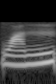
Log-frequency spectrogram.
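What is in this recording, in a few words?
"wan5", Cantonese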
